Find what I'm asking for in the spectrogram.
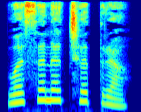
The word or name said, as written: ವಸನಚ್ಛತ್ರ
